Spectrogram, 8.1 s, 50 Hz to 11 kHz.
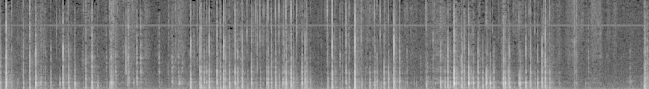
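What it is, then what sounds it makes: Plastic game case. Fingernails tap and scratch the spine of a plastic Battlefield Bad Company 2 PS3 game case, then move to its back cover. The result is a rapid, uneven stream of short, dry plastic clicks and crinkly scrapes with bright edges and almost no ring, closely recorded.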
